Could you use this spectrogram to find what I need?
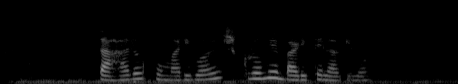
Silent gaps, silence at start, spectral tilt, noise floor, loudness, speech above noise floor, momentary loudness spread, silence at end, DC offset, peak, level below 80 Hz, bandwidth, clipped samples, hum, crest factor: none; 0.2 s; -6 dB/octave; -66 dBFS; -44 LUFS; 23 dB; 22 LU; 0.2 s; under 0.1%; -22 dBFS; -66 dBFS; 11.5 kHz; under 0.1%; 60 Hz at -60 dBFS; 22 dB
